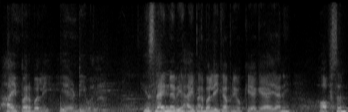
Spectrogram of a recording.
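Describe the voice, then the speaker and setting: A man teaching an exam-prep lesson, explaining step by step and answering his own questions, reading quiz lines slowly. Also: medium pitch, expressive, darkish tone, a faint crowd, slight background noise. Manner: reads English quiz lines slowly and deliberately.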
